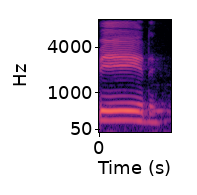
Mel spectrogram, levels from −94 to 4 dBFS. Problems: none marked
